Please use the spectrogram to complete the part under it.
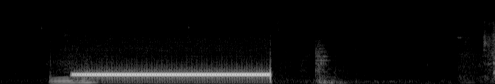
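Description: Telephone tone as a call goes to voicemail: a single steady mid-pitched beep lasting about two seconds, followed by a few faint brief clicks and noises.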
